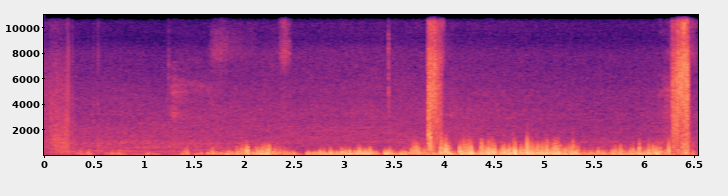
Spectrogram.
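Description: Loud, low rustling and rubbing right against the phone's microphone, building up about two seconds in and lasting a few seconds, with a sharp click near the four-second mark.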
